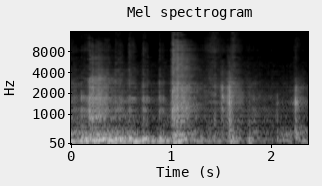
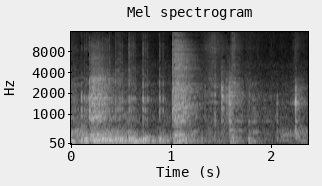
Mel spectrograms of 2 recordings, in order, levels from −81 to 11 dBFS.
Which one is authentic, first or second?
second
